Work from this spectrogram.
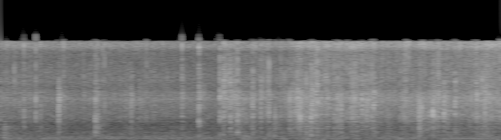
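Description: Ground coriander, cumin, red and Kashmiri chilli powders and salt fry in a pan with a steady close sizzle that grows a little louder partway through. Nobody talks.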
